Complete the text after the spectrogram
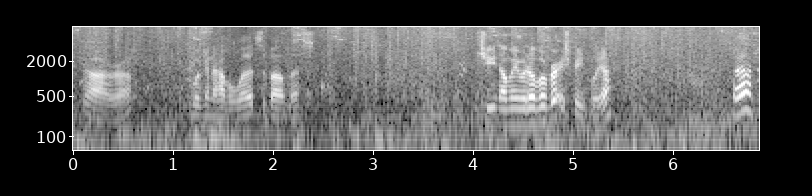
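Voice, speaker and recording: Noticeable background noise sits behind a man talking. He moves at a fairly quick pace yet leaves long, frequent pauses. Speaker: gamer on a livestream. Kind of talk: casual chat. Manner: animated.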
